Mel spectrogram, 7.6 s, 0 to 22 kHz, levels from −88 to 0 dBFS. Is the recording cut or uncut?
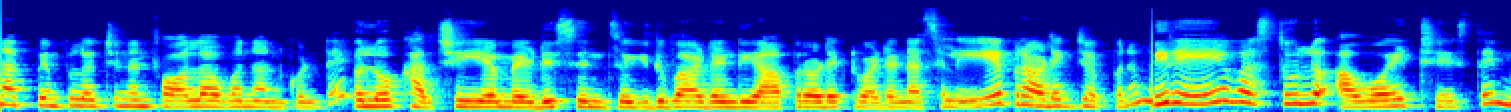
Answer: cut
